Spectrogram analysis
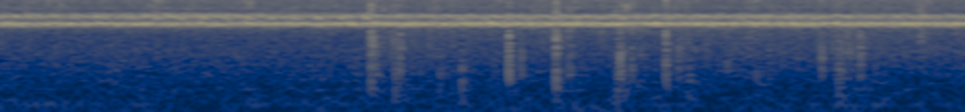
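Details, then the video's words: Grass insects on an early autumn night, a steady shrill high-pitched trilling drone holding unbroken throughout, with soft footsteps crunching through it at irregular intervals in the second half. "초가을 밤부터 새벽까지 백색소음 풀벌레 소리"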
